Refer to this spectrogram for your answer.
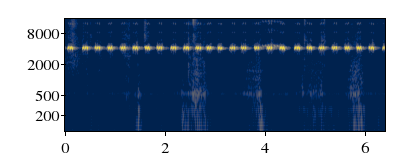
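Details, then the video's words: Rat-repelling cricket chirps: a continuous, regular series of shrill pulses at about four per second, with several brief scratchy bursts of noise mixed in underneath. "suara jangkrik pengusir tikus ampuh"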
